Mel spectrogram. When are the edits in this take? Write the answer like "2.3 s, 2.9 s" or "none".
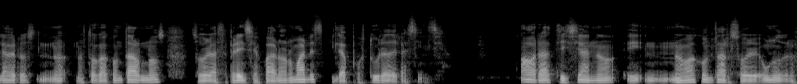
4.8 s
